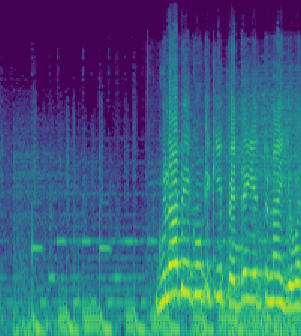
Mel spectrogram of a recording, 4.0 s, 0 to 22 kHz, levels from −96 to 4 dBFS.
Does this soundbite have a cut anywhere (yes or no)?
yes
